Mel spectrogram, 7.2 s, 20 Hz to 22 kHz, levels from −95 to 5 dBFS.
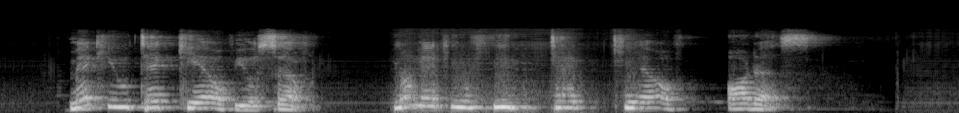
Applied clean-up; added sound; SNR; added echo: neural separator model SepFormer DNS4.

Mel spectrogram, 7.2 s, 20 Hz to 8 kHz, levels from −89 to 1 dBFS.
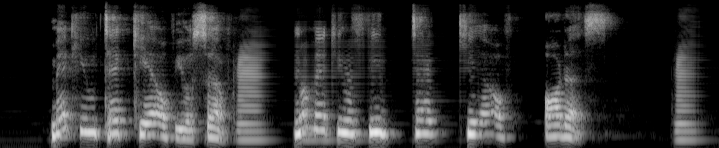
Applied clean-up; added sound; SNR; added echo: neural mask model DeepFilterNet 3.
